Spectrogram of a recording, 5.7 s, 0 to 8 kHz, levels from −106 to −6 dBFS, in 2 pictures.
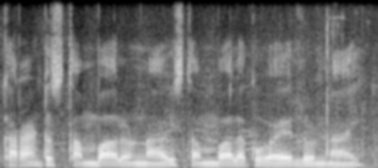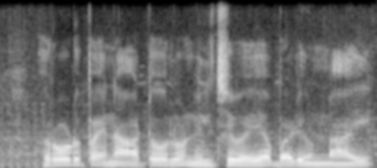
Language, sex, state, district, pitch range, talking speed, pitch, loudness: Telugu, male, Telangana, Komaram Bheem, 130-140 Hz, 95 wpm, 135 Hz, -14 LUFS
